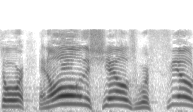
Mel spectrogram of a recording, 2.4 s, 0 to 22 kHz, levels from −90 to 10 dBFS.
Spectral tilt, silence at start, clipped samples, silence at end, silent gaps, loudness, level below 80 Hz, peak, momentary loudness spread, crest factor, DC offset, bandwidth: -4 dB/octave; 0 s; under 0.1%; 0 s; none; -21 LUFS; -64 dBFS; -10 dBFS; 16 LU; 12 dB; under 0.1%; 7.6 kHz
